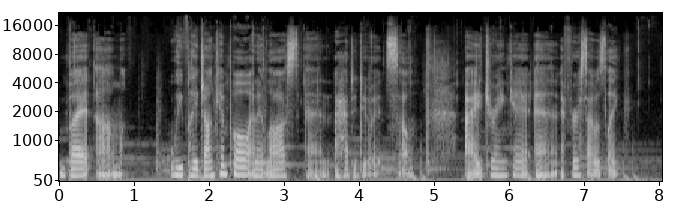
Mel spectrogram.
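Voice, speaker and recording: Soft-spoken and fairly slow, a woman talks over music in the background. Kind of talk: ASMR Q&A talk to listeners. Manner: casual, rambling, many filler words.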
